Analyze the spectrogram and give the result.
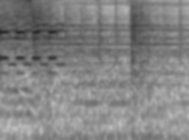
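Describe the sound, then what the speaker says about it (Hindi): A telephone rings loudly and steadily with a bright, continuous trilling tone, close by with no voices over it. "सर, सरस्वती का फोन था"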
